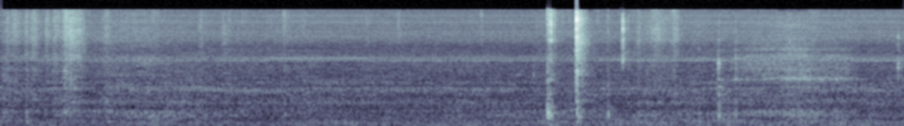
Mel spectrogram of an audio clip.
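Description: Quiet handling sounds at a fly-tying vise: two sharp small clicks close together a little past the middle and a few lighter ticks over low room noise, as a pheasant-feather fibre is torn off for a leg.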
